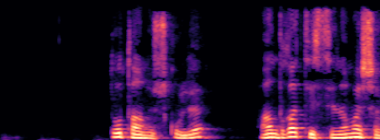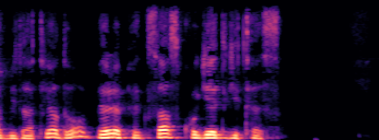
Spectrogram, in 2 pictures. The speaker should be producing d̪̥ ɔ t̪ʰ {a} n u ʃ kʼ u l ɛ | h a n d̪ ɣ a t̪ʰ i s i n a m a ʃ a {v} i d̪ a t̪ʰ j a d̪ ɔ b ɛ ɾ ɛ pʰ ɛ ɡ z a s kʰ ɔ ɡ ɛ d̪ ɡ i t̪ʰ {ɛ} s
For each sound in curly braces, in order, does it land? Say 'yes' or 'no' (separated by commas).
yes, no, yes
